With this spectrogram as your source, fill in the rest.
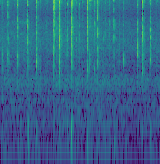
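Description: Quiet, rapid tapping of keys on a computer keyboard, a short, irregular burst of clicks close by with no voices.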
